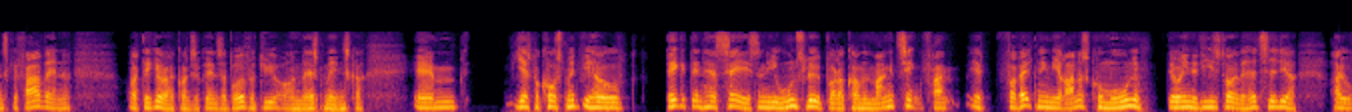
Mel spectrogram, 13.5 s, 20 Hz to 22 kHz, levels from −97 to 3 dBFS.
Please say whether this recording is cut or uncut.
uncut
